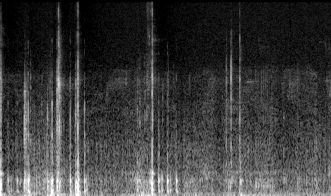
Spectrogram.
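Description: Handling noise from the camera being moved and repositioned: a series of sharp knocks and clicks with rubbing, bunched in the first two seconds, more about three seconds in, and a few fainter ones later.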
